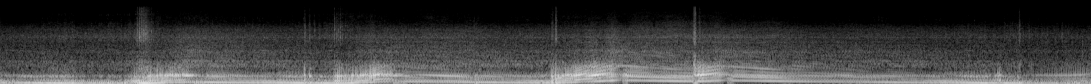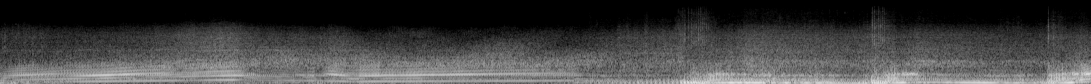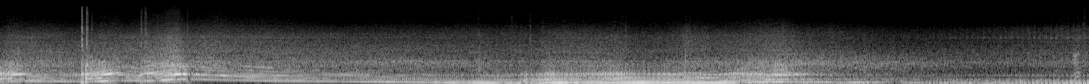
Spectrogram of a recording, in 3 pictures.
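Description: Toyota GT 86's 2.0-litre flat-four boxer engine breathing through a Milltek sport exhaust, revved in a series of quick blips that rise and fall sharply. In the middle comes a longer, drawn-out rise and fall in engine pitch, then more short revs over a steady low running note near the end.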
